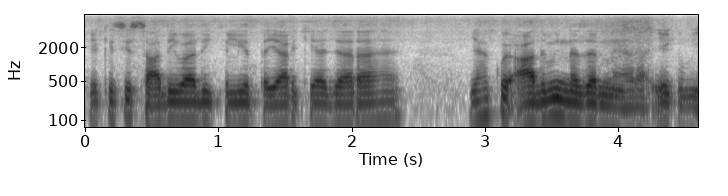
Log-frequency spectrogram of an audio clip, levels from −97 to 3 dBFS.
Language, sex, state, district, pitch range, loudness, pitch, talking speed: Hindi, male, Bihar, Katihar, 95-110 Hz, -18 LUFS, 105 Hz, 260 wpm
